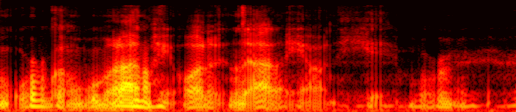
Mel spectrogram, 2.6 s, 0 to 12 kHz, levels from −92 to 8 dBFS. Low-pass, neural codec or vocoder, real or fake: 9.9 kHz; autoencoder, 22.05 kHz, a latent of 192 numbers a frame, VITS, trained on many speakers; fake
